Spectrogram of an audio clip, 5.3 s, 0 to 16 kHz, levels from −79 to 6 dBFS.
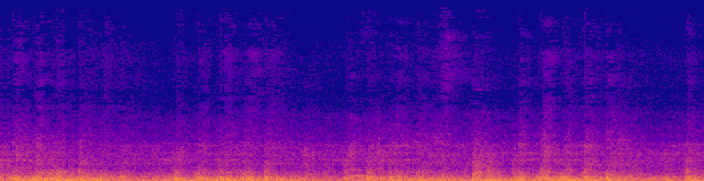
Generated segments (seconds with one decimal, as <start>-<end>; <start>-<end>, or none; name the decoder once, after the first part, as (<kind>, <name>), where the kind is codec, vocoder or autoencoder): none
